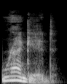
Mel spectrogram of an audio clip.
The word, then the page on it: ragged: British English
